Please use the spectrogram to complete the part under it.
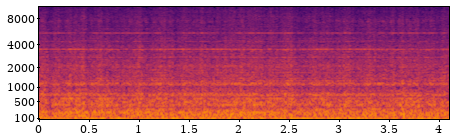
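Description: A locomotive in Derail Valley rolls with a steady, dense low rumble and mechanical drone, continuous and fairly loud with no voices.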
